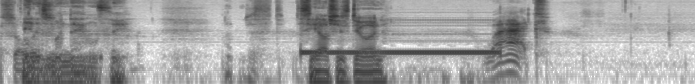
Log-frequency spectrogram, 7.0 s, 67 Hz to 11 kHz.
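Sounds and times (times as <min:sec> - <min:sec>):
speech: 0:00.0 - 0:01.4, 0:02.2 - 0:04.0, 0:04.9 - 0:05.6
ringback tone of an outgoing telephone call: 0:03.0 - 0:05.0.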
